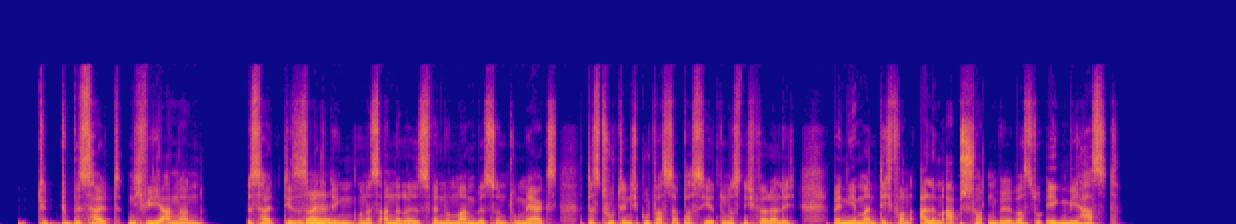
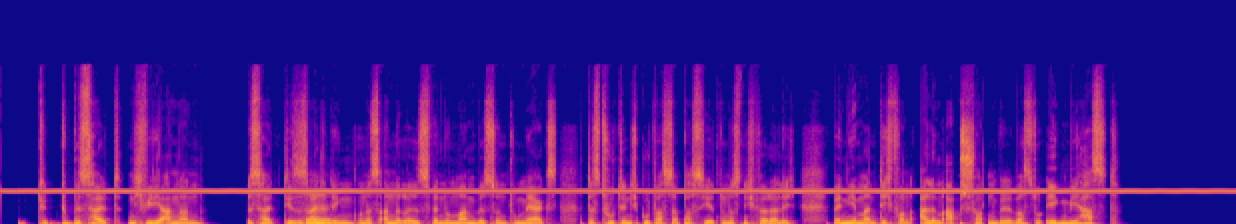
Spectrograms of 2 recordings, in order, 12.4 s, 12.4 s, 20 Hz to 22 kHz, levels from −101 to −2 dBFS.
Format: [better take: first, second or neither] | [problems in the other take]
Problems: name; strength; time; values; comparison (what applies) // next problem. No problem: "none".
first | high-pitched whine; loud; throughout; 3.5 kHz, 10 dB below the speech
